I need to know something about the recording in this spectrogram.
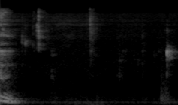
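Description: A brief wordless vocal sound from a man, a short hum or grunt falling in pitch, right at the start, followed by a few faint clicks.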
